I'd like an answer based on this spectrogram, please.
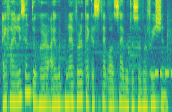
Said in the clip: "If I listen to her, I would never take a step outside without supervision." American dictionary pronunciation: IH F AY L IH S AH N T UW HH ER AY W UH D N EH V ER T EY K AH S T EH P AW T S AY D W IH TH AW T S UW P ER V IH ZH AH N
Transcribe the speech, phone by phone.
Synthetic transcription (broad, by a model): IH F AY L IH S AH N T UW HH ER AY W UH D N EH V ER T EY K AH S T EH P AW T S AY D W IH T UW S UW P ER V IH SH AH N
